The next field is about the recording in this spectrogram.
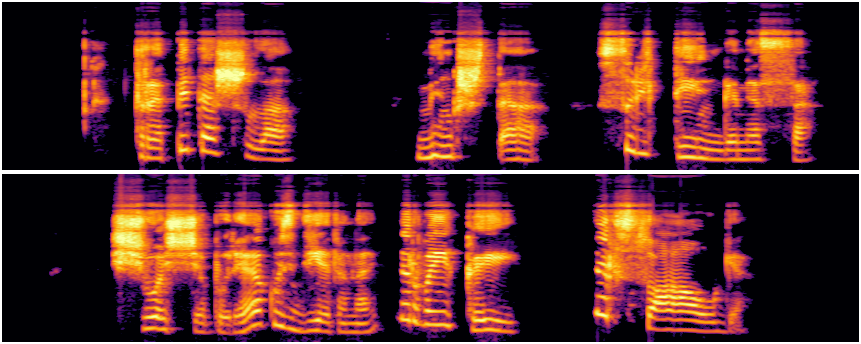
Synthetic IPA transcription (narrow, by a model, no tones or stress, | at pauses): t̪ɾɐpʲɪt̪ʲɛʃlˠɐ | mʲɪŋkʃt̪ɐ | sʊlʲt̪ʲɪŋɡɐmʲiɛsɐ | ʃʲuɔst͡ʃʲɛbʊɾʲækʊs̬d̪ʲiɛʋʲɪnɐɪɾʋɐɪkɐɪ | ɪɾsʊɐʊɡʲɛ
